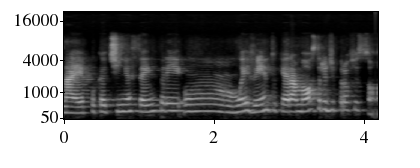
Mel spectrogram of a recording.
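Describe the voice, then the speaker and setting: Her pitch is fairly high for a woman. She keeps a moderate pace. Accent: Minas Gerais. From Brazil, Minas Gerais (Belo Horizonte). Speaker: university professor. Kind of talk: interview.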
